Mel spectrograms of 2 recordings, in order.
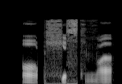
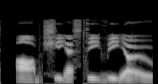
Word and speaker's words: Общество: The stress falls on the first syllable. Общество is pronounced obchestvo, which is similar to the English obcvo.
